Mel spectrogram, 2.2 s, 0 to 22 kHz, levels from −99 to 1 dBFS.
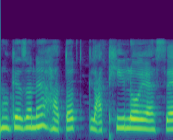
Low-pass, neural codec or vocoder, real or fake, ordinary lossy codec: none; none; real; none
